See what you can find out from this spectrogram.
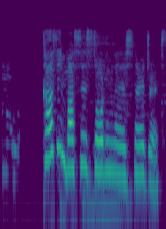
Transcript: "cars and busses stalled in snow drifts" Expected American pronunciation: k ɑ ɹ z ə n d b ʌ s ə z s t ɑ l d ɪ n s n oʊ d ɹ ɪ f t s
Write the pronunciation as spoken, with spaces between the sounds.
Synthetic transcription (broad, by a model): k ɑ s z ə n b ʌ s ə z s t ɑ d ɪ n s n oʊ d ɹ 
